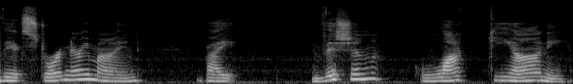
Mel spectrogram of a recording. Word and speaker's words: Lakhiani: It's called The Code of the Extraordinary Mind by Vishen Lakhiani. I said it wrong last time. It's Lakhiani, I believe is how you say it.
